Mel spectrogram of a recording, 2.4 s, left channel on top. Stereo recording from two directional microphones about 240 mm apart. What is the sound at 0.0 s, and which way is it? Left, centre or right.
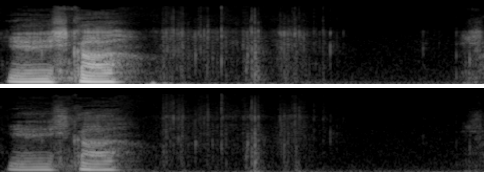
Speech, left.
